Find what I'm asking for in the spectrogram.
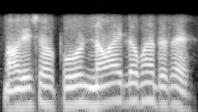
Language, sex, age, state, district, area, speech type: Goan Konkani, male, 30-45, Goa, Quepem, rural, conversation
